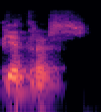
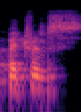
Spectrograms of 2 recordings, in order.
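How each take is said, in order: First: It is said with an Afrikaans pronunciation. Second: It is said the English way, like Tetris. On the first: "In Afrikaans, it would be Petrus" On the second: "like Tetris almost, is a completely fine pronunciation"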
